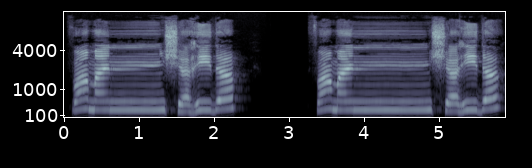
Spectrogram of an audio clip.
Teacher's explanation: فمن شہد، فمن شہد، دیکھیے فمن یہاں نون ساکن ہے اور نون ساکن کے بعد شین آ رہا ہے، اور شین جو ہے اقفا کا ورڈ ہے، تو ہم یہاں اقفا کریں گے، نون ساکن کی آواز کو ناک میں چھپائیں گے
